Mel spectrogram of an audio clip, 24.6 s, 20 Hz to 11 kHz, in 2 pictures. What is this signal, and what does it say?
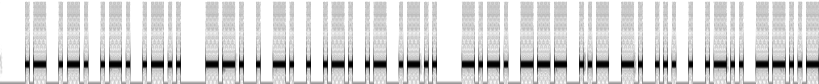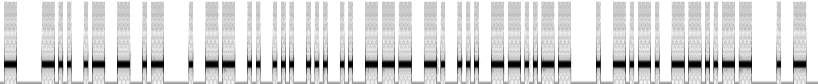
Morse code, heard as a keyed tone, about 19 wpm, 800 Hz. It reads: ARRL GENERAL COUNSEL, DATA EMISSIONS, EC, ET
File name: morse mp3 / ANGLAIS texte clair 3 vitesse 18 mots minute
